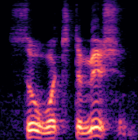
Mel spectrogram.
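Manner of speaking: put-on tough guy voice. In a drama scene, a character asks about the mission in a put-on tough guy voice. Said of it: "stop with the tough guy voice".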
